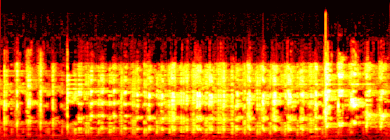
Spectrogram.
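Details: Lovebird of the fighter type giving a long ngekek trill: a harsh, rapid, rattling chatter of high buzzy notes pulsing about four times a second, sustained throughout.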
